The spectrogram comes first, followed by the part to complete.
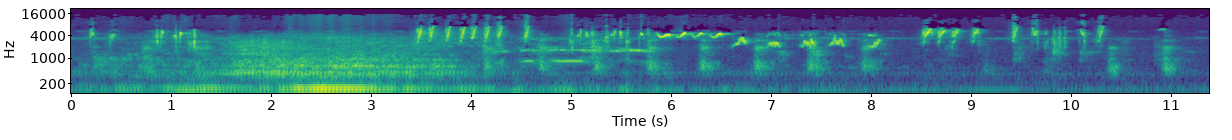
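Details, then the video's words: Sunbird with an unusual voice: a loud low rushing noise fills the first few seconds, then quick high chirps and thin squeaky trills follow in a rapid, fairly regular series. "Chim Hút Mật Hót Giọng Lạ"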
